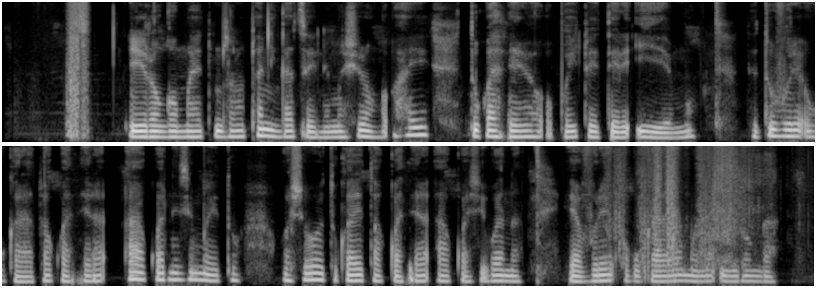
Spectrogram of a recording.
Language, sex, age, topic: Oshiwambo, male, 25-35, finance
